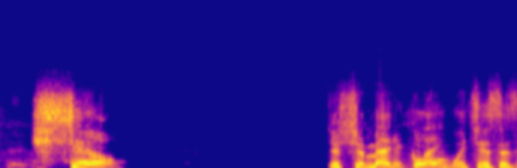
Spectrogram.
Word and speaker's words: Shem: the greek word sim because there was no sh sound in the greek which should be properly pronounced as shem the shemetic language this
